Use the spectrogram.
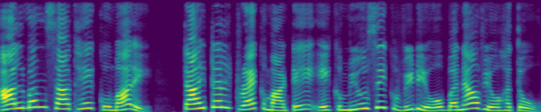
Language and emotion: Gujarati, neutral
